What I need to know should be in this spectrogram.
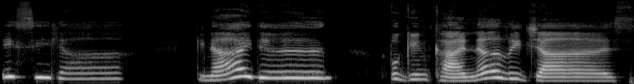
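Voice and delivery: drawn-out, lilting morning call; sing-song wake-up call. Real, not acted. Mother waking Esila for report card day, sing-song call.

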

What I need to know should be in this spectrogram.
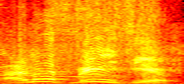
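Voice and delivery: playful fighting yell; battle shout. Pretend. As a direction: shout it as you attack. Taunting enemy in game.

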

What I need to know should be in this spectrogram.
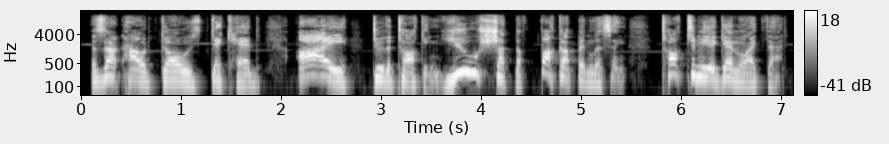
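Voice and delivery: loud, high threatening shout; panting threat. A narrator's reading. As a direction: bark it out, out of breath and furious. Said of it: "He panted, Shut your mouth".

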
